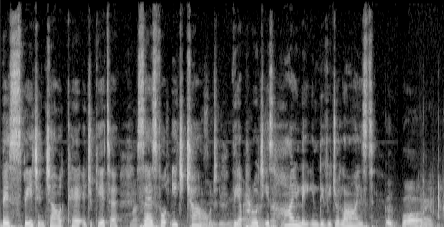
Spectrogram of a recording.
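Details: Adult narrator; fluent speech.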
